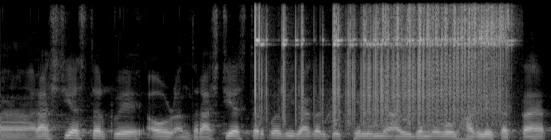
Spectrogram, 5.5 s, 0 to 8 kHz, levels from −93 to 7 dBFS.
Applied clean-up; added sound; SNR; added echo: none; Coin (dropping); -3 dB; none.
